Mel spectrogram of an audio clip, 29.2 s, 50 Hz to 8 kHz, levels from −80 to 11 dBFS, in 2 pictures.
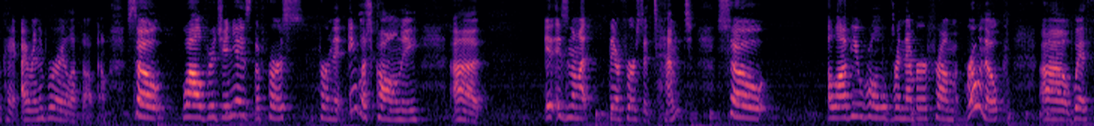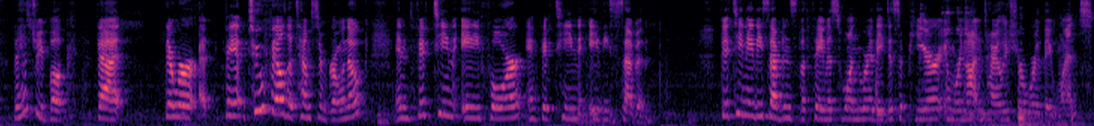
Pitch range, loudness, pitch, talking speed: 225-270 Hz, -27 LUFS, 250 Hz, 140 wpm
